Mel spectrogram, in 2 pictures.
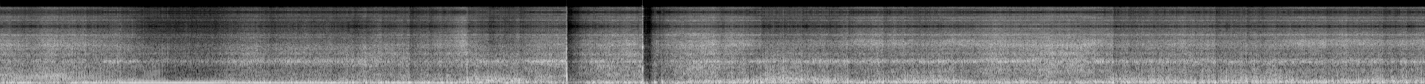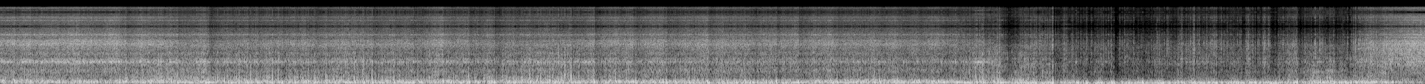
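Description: Wind rushing over a helmet camera's microphone at the open door of a high-wing single-engine jump plane, over the drone of its engine; a steady low engine hum is clearest in the first few seconds. The loud rush carries on through the exit into freefall near the end.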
